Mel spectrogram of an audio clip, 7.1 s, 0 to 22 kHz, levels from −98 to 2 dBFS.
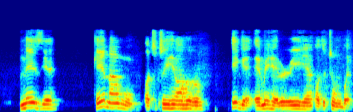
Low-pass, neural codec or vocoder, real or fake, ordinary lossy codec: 7.2 kHz; autoencoder, 48 kHz, 32 numbers a frame, DAC-VAE, trained on Japanese speech; fake; MP3, 48 kbps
